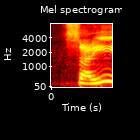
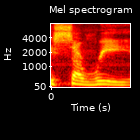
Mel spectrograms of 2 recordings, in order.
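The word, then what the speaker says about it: Sarray: first but with sari sari is kind of a weird word to pronounce in japan for english people because you've got like the really really japanese sounding r because if you say surrey it sounds off it's gotta be sunny and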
